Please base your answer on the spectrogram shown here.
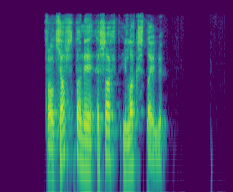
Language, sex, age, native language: Icelandic, male, 20-29, Icelandic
